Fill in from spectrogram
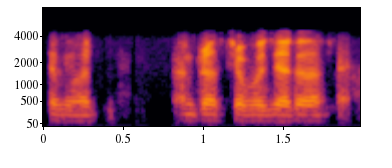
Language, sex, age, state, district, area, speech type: Assamese, male, 30-45, Assam, Goalpara, urban, conversation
